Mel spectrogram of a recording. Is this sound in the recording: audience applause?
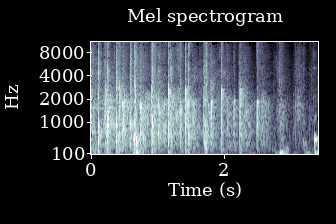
yes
